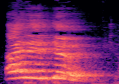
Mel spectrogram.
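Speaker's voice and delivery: slow, loud whiny protest; mock kid protest. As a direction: drag out the kid's denial. Kid argues with parent.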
